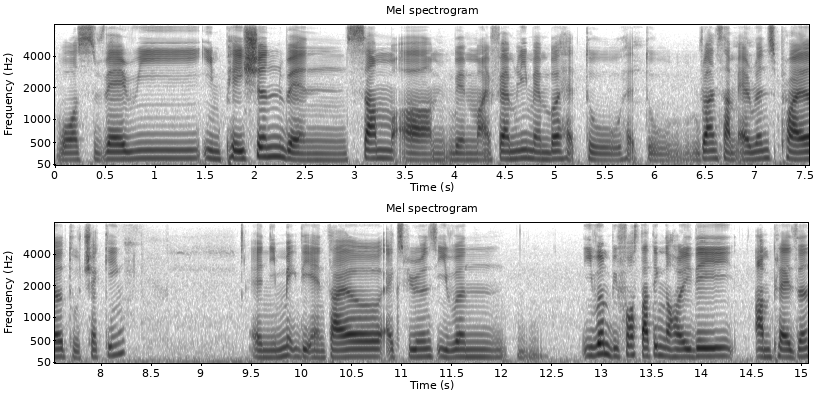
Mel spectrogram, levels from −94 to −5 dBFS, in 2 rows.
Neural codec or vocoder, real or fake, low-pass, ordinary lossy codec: none; real; none; none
